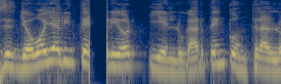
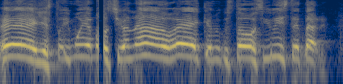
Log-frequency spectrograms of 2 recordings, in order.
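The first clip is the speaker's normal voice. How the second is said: much higher and louder excited chatter; excited joy; 12 semitones higher, 7 dB louder than usual. Acted. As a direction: gush about something you loved. Así suena la alegría. (alegría emocionada, aguda y fuerte)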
